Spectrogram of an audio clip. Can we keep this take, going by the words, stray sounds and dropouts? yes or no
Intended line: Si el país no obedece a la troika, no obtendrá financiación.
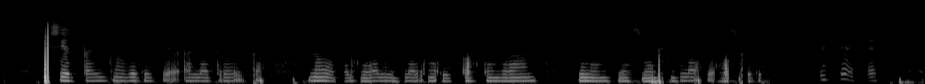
no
